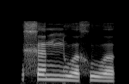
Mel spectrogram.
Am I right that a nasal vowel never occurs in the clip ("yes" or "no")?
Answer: yes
